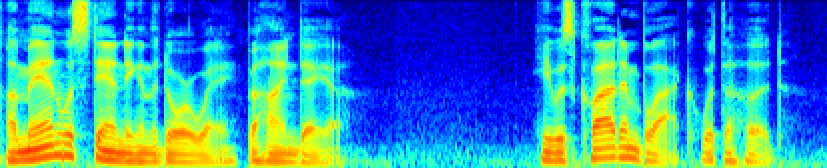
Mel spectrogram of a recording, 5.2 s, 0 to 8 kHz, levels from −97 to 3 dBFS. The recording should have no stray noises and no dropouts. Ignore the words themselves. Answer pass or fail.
pass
